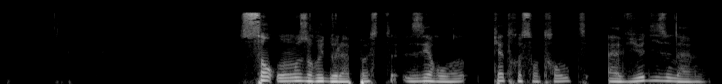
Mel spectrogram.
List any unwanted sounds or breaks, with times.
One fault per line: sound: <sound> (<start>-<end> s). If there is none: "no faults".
no faults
